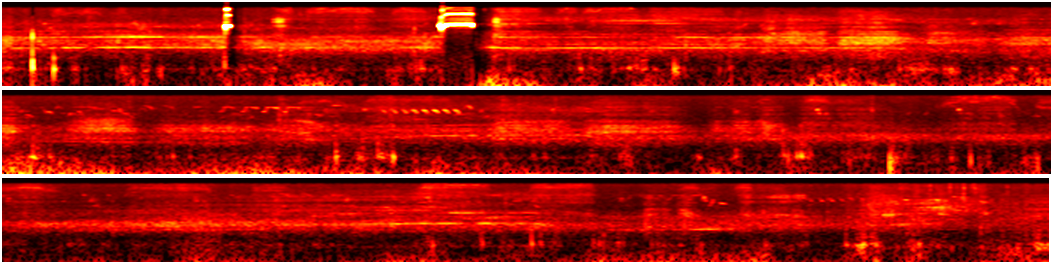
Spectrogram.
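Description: A single short, high-pitched blast of a gundog whistle about four seconds in, just after a sharp click. Otherwise there is quiet open-field background with a faint steady hum.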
